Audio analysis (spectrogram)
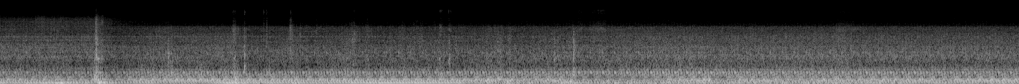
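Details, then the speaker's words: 2018 Chevy Cruze 1.6L turbo diesel (Gen 2) idling after a fuel filter change and three priming cycles: even diesel idle with a steady low clatter and no misses; the fuel circulation noise in the filter has stopped and no leaks are seen. "has stopped now cars still running the same and not seeing any leaks I think we're done here"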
